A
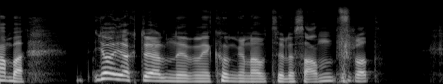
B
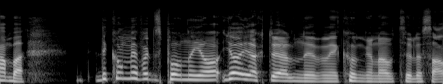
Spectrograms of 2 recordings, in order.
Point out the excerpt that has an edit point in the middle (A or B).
A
